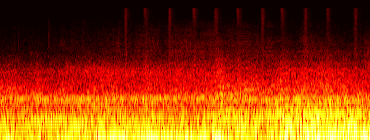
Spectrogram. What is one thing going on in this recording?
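A torch flame crackles softly.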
